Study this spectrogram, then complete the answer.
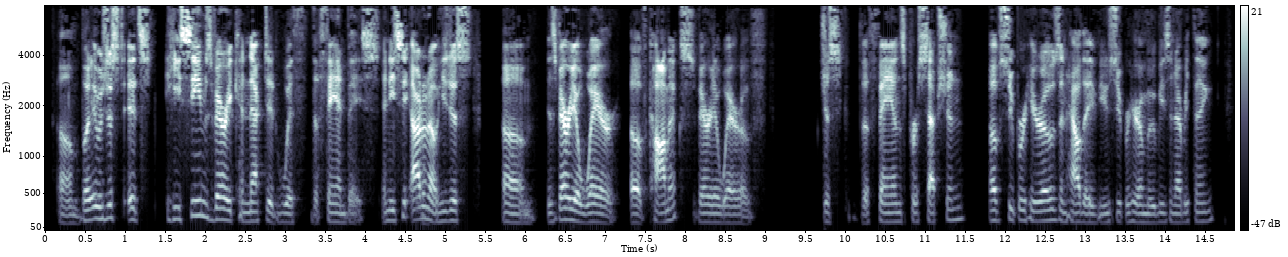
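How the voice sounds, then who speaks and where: The man's tone is bright and sharp, pitched in the medium range. His pace is moderate and his pitch moves in an ordinary way. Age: 20s. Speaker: podcast co-host discussing comic book movies. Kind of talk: casual chat. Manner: halting.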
